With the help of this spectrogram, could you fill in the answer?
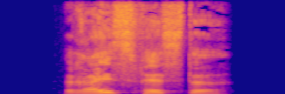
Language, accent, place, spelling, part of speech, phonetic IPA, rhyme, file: German, Germany, Berlin, reißfeste, adjective, [ˈʁaɪ̯sˌfɛstə], -aɪ̯sfɛstə, De-reißfeste.ogg
- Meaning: inflection of reißfest: 1. strong/mixed nominative/accusative feminine singular 2. strong nominative/accusative plural 3. weak nominative all-gender singular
